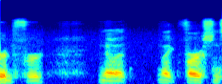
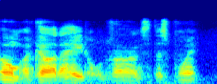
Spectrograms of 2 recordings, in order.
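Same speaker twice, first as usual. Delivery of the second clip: ordinary talk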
